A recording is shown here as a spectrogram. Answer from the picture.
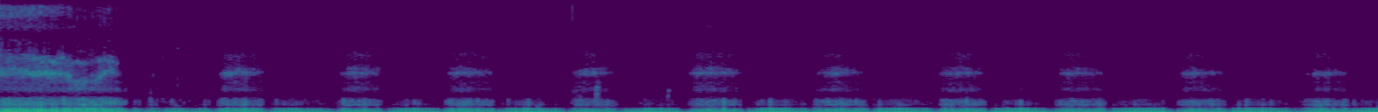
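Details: Cat named Fū purring in a low, even rumble, each breath cycle about a second long, repeated steadily for over a dozen cycles; a brief brighter rustle at the very start.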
